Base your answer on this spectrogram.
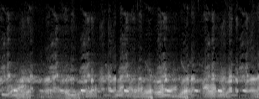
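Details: Frogs croaking in a crowded chorus, raspy pulsed calls overlapping with short clear tonal notes recurring roughly every second.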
